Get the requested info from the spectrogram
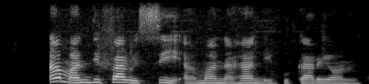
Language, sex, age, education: Igbo, female, 30-45, tertiary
